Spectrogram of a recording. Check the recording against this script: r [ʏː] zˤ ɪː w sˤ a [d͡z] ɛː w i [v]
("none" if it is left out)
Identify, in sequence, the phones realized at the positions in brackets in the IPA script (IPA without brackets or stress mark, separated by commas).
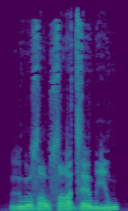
uː, d͡z, w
